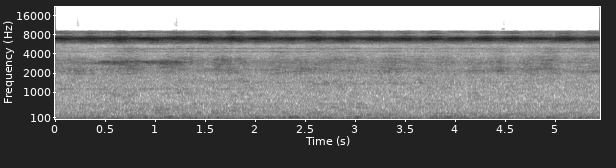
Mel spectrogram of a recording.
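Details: Crickets chirping at night: a dense, unbroken high-pitched shrill hum, with fainter lower chirps rising and fading every second or so underneath, and no other sounds.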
